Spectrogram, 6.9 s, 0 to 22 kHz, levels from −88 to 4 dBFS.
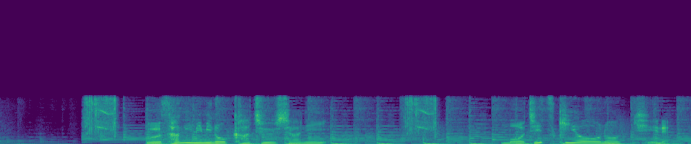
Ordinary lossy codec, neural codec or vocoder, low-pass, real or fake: none; none; 7.2 kHz; real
